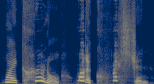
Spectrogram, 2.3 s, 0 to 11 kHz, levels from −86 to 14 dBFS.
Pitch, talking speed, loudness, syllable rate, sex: 310 Hz, 130 wpm, -19 LUFS, 4.2 syllables/s, female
